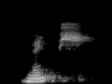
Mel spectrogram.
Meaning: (noun) plural of nape; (verb) third-person singular simple present indicative of nape
- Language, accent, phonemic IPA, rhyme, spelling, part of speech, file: English, Southern England, /neɪps/, -eɪps, napes, noun / verb, LL-Q1860 (eng)-napes.wav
